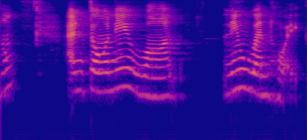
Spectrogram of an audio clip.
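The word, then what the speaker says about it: Leeuwenhoek: एंटोनी वान ल्यूवेनहोइक. देखो, अगर आपको ये वर्ड प्रोनाउंस करने में मुश्किल आता है तो इसे ल्यू को कट कर दो, वैन यहाँ से ल्यूवेनहोइक. ओके, आप ऐसे इसे कर सकते हो.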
